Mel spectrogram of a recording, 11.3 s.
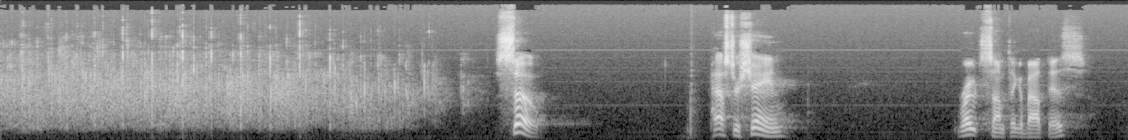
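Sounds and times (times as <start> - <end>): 
audience clapping: 0.0 - 4.8
speech: 5.0 - 5.5, 7.1 - 8.0, 9.6 - 10.9.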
